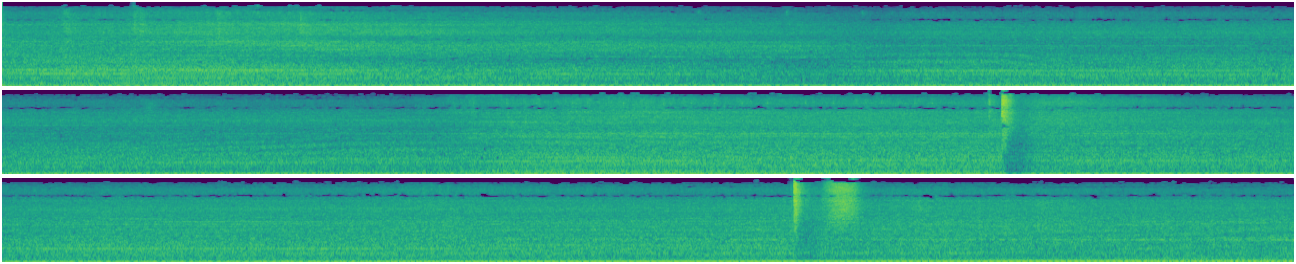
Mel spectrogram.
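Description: A diesel locomotive engine rumbles loudly nearby.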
